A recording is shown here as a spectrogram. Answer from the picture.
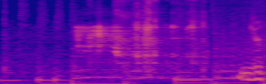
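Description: Soft background music with low held notes that change in steps, and a brief faint hiss about half a second to a second in.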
